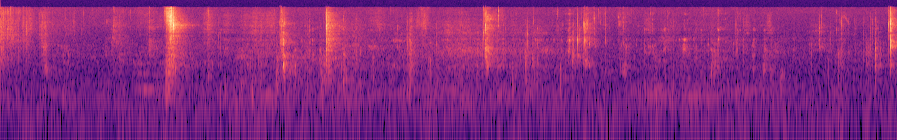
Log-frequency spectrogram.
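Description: Close-up eating of fried chicken wings dipped in ranch dressing: biting and chewing, with scattered short wet mouth clicks, the loudest about a second and a half in.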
